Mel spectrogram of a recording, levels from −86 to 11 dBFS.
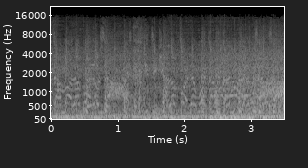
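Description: From 2.37 s to the end, the audio is doubled. A second full-band copy runs about a fifth of a second behind the first, at roughly the same level. It has no decay and no room colour. It simply repeats everything, so each sound is heard twice, out of step. The copy starts abruptly at 2.37 s. The likely cause is the same signal being mixed in twice. A slower second capture path or an edit that left two offset copies would do this.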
